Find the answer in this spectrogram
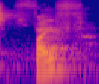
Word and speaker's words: fife: For 5, it's fife.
